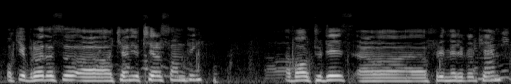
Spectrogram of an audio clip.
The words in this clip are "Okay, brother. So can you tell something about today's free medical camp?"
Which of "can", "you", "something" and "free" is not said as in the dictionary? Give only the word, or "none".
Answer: something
